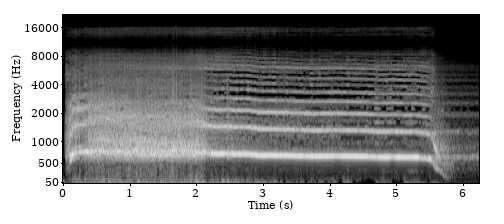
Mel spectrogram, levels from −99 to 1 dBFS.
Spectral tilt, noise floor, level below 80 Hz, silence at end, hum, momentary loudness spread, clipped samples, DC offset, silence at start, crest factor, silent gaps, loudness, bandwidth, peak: -1 dB/octave; -42 dBFS; -52 dBFS; 0.3 s; none; 3 LU; under 0.1%; under 0.1%; 0.05 s; 12 dB; none; -17 LUFS; 8.4 kHz; -4 dBFS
